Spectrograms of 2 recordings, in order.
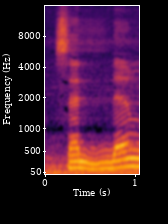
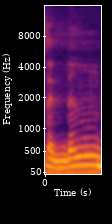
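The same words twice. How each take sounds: First: The nasal ending is shaped toward an f. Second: The nasal ending is a plain hum. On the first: The speaker calls it right. "bibir kita sudah mau mengucapkan huruf fa" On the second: The speaker calls it wrong. "bibirnya tidak disentuhkan, itu keliru"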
